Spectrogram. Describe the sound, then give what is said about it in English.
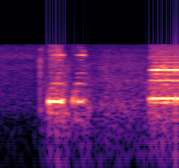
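The horn of a car being driven honks in two quick blasts, followed after a short pause by a longer, steady honk, all sounding thin and muffled as if over a phone line. “Wait, who else is honking?”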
